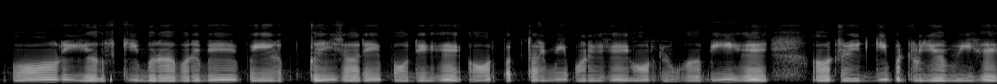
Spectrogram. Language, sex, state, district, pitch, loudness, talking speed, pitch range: Hindi, male, Uttar Pradesh, Jyotiba Phule Nagar, 95 Hz, -29 LUFS, 150 wpm, 90-105 Hz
